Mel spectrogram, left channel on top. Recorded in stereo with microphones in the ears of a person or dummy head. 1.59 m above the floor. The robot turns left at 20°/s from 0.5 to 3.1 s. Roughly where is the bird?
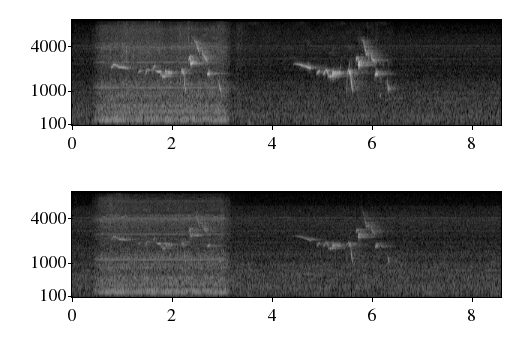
Left.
